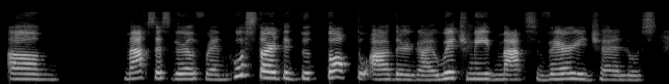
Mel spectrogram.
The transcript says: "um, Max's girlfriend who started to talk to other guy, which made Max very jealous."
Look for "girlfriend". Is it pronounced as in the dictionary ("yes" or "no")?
yes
